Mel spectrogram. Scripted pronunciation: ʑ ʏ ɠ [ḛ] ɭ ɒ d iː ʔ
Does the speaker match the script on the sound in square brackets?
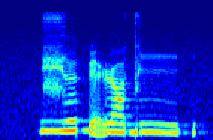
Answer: yes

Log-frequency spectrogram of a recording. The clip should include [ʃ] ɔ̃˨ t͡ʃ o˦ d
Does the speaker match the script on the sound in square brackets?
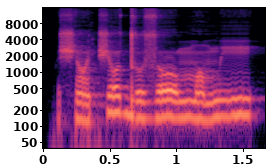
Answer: yes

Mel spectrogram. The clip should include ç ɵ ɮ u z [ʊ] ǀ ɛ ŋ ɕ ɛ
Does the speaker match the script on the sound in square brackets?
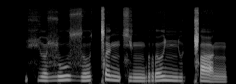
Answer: yes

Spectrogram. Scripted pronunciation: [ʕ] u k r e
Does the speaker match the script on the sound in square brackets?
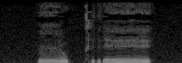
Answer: yes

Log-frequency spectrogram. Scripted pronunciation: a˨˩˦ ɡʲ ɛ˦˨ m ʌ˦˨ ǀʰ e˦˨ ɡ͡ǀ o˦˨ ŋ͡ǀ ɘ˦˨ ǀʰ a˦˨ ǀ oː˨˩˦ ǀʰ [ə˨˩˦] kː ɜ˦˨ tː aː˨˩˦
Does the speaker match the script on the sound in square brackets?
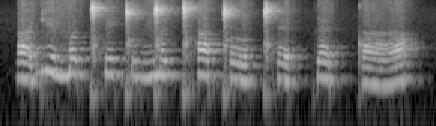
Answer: no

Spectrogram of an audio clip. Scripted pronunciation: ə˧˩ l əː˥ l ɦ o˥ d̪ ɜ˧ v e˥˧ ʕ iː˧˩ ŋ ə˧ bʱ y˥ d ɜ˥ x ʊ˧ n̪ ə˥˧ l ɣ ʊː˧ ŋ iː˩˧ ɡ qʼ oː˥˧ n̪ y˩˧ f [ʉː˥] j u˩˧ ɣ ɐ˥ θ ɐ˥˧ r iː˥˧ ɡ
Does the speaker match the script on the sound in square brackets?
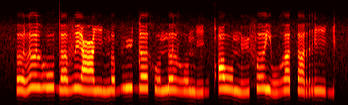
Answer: no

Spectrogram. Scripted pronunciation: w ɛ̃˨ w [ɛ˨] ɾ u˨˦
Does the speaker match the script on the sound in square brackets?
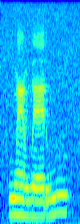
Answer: yes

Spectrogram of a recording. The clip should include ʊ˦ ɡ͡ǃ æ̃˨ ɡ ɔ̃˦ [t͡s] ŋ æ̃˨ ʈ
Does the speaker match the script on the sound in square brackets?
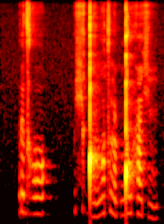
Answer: yes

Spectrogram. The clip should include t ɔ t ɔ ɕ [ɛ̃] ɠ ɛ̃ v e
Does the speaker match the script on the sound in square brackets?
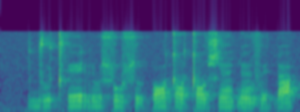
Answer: yes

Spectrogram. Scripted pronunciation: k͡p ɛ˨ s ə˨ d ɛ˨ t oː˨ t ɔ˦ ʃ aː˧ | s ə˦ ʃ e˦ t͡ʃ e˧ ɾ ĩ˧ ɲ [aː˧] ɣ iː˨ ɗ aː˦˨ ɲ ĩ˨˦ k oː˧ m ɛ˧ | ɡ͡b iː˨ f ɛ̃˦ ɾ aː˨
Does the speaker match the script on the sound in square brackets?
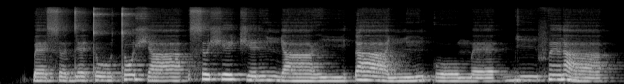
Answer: no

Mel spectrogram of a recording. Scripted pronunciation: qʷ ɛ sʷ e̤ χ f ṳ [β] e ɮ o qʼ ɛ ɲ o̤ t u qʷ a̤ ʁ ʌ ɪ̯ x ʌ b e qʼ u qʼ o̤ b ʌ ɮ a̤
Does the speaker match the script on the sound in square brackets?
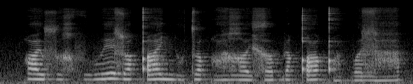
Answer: yes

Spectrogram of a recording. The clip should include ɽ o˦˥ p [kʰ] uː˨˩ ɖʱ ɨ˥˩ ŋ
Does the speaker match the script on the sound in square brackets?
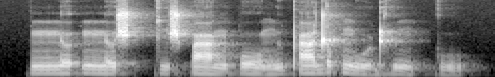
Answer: no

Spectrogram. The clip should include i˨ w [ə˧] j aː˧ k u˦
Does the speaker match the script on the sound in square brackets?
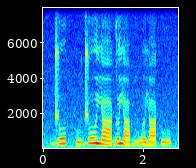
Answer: yes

